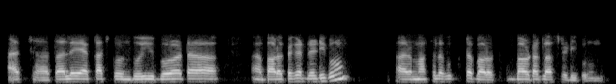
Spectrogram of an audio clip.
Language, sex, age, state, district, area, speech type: Bengali, male, 18-30, West Bengal, Kolkata, urban, conversation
